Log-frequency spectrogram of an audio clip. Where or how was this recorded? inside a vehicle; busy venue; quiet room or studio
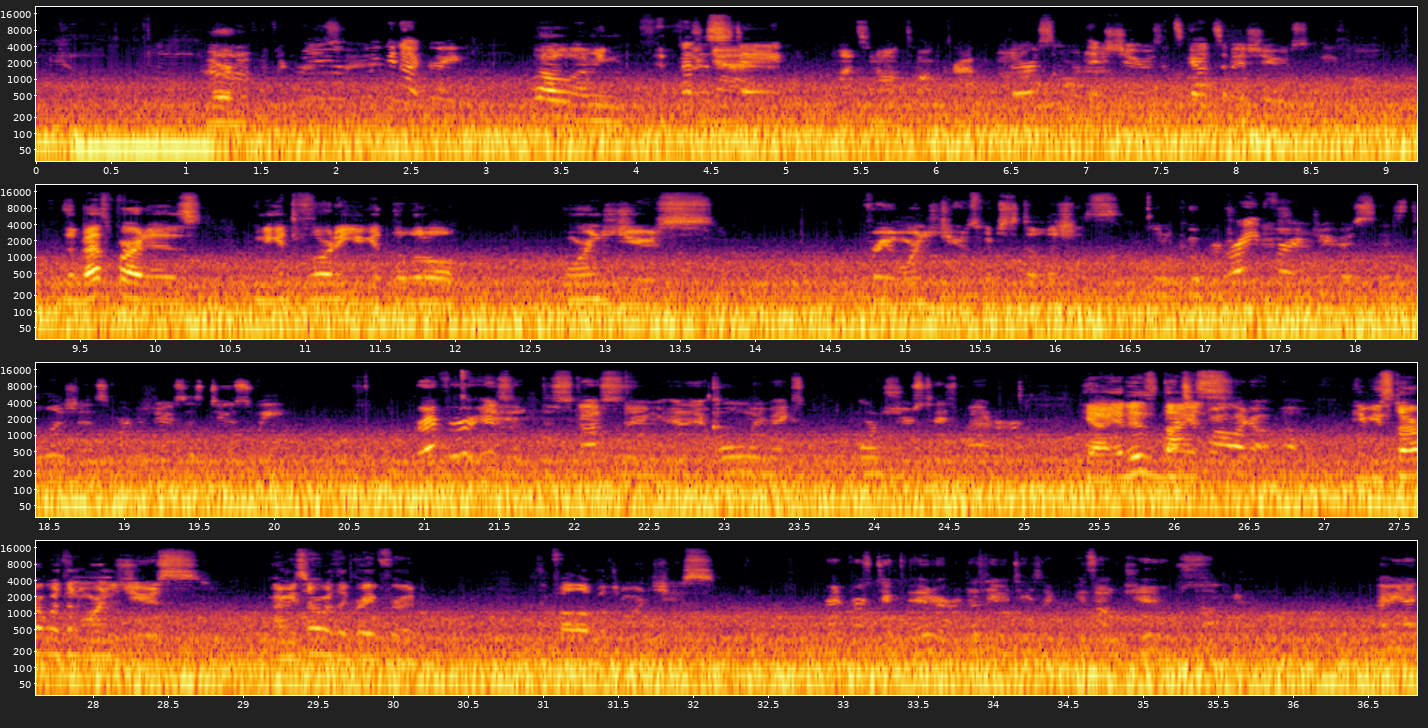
inside a vehicle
